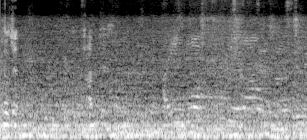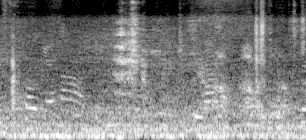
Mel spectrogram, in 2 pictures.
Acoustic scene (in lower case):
restaurant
